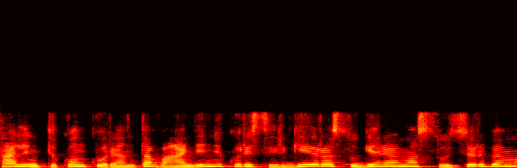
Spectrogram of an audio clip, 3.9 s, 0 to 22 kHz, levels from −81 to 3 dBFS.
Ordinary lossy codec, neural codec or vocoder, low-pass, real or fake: MP3, 48 kbps; none; 7.2 kHz; real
